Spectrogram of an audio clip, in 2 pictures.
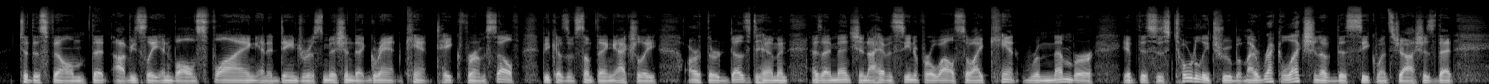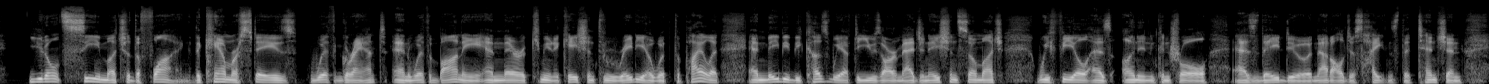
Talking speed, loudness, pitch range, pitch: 205 wpm, -21 LUFS, 85-105 Hz, 95 Hz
